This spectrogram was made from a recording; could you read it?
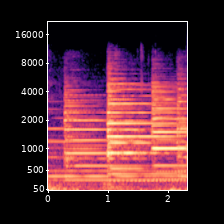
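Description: A town hall clock bell chimes with deep, resonant tones, each strike ringing out and overlapping the last. Four strikes land about half a second to three-quarters of a second apart, with no voices.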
